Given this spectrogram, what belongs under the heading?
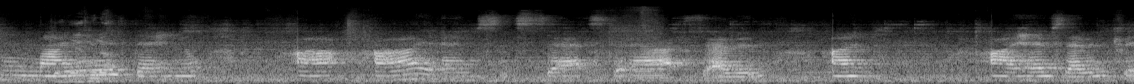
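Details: Stuttering (fluency disorder) in a seven-year-old boy, with syllable repetition, sound prolongation or sudden stops.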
